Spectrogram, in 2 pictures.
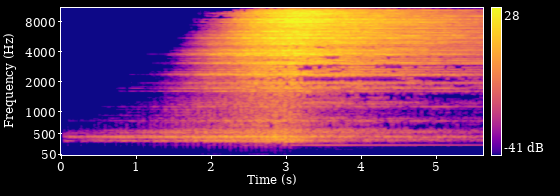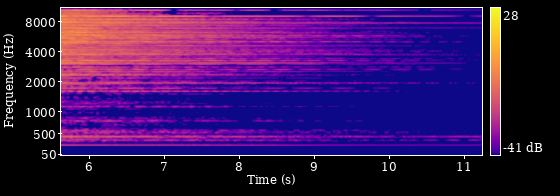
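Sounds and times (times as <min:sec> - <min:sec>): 
solid crash cymbal: 0:01.6 - 0:07.9.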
